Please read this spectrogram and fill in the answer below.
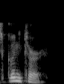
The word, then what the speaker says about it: Gunther: People have to say it properly. It's Gunther.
